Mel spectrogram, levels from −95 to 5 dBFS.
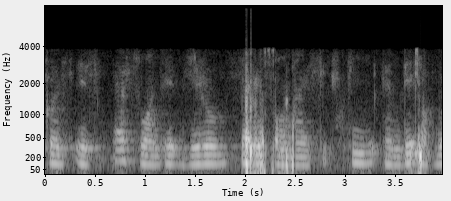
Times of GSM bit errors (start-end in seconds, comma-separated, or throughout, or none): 2.00-2.51, 3.64-3.81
